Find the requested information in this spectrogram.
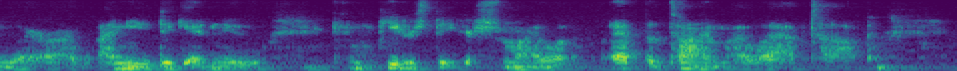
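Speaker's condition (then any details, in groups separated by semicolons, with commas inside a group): No condition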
